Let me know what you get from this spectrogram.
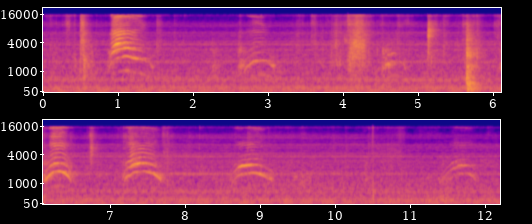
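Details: Kittens meowing loudly to call their mother: a run of about eight rising-then-falling, harmonic-rich meows, spaced roughly a second apart, with faint clicks and a steady low hum indoors.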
